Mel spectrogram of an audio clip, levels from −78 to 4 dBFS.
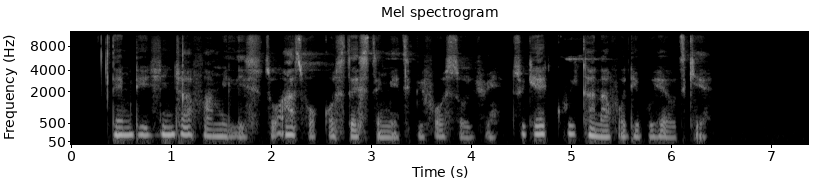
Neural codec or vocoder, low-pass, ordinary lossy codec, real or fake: vocoder, 44.1 kHz, 128 mel bands every 256 samples, BigVGAN v2; 10.8 kHz; Opus, 64 kbps; fake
